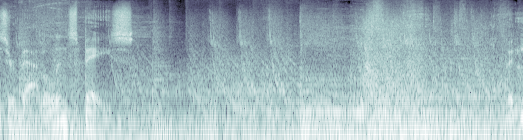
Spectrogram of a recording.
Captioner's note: laser weapon sounds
